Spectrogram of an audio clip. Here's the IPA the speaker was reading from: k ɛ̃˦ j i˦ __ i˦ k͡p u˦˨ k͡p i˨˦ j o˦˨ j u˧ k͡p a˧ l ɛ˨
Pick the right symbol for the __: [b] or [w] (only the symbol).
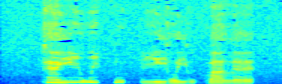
w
